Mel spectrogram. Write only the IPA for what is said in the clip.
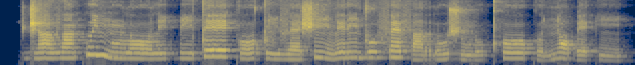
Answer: d͡ʒã˨ vã˨ kʷi˦ŋũ˨loː˨li˨ k͡pi˨teː˦ko˨˦ti˨ vɛ˨ʃĩ˦˨lɪ˦ ɾĩ˦du˦ fɛ˦fa˨ ru˨˦ʃũ˨ɾu˨ kʰoː˦kʊ˨ ɲɔ˦˨ɓe˨kĩ˨

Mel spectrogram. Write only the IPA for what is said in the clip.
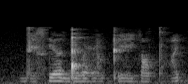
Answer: de̤ɬ ɾʲɜŋ͡ǃu ʕṳkʼe̤ʎɜ tˤe̤

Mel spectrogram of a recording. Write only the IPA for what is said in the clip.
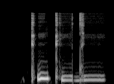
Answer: kʼĩ˦ kʼi˨diː˦

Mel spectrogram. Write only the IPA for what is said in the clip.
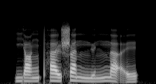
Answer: jɑ˧˥ŋpʰa˧˥ɪ̯ʂa˥˩nn̪y˧˥n n̪a̰˨˩˦ɪ̯

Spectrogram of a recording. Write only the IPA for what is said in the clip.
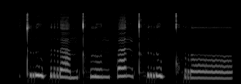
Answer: tru˥˩ʔ ra˨˩mkʰlu˧npa˥˩n kʰru˥˩ʔ kʰrɔː˧

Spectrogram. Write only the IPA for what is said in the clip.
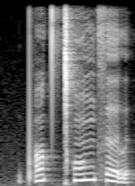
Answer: pʼə̃tˤ ǀʰɔ̃ŋsɛl

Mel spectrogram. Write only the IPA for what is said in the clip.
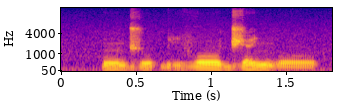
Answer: ũ˨d͡ʒu˨ ɓi˨˦voː˦d͡ʒɛ˦ ɲoː˨

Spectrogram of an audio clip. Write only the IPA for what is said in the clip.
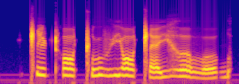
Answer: ǁi˥˨ʈʰɔ˥˨ ǁu˧˥˧vjɔ˥˨ǁɛ˩˥j ɣɤ˥˨βo˩˥ɡ

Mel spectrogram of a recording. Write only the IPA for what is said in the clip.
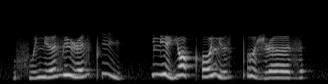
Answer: xʷɪ˩˧lʲɜ˨˥z i˥˩ɭɛ˨˥zpʰi˥˩ | lʲɛ˥˩jɒ˥˩ kʰɔ˨˥lʲʊ˩˧z pʼʊ˥˩zɭɜ˧z

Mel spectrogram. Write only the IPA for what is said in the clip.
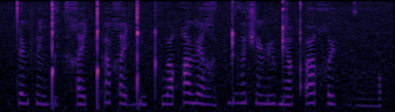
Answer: tɛɳfẽɡ͡ǃe̤kχe ǃʼə̃χeɡ͡ǃyʈʰu qɛɳeʁə̤k ɖʱə̃ʃẽɳɾyɖĩ qʼyχyk ɡɔ̤

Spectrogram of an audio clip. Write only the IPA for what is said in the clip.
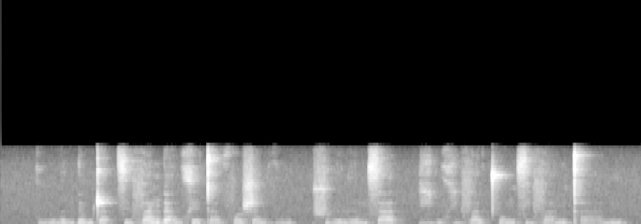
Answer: ku˨˩˦mwə˨˩˦m ɗə˨˩˦mʈa˨˩t̚sɨ˧ va˧˥ŋ ɗa˨˩˦wxɛ˨˩˨ t̪a˨˩˨wfɔ˨˩ ʂa˧nvu˧˥ | ʂu˨˩ə̯ɹəː˧˥msa˦˥t̚ | ɣi˨˩˦w xi˨˩˨va˨˩wt̪ʰo˧ŋsi˧˥ va˨˩˦ŋt̪ʰa˨˩˦n

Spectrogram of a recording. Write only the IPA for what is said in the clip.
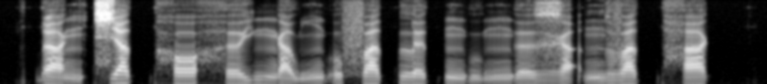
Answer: ɗa˧˩ŋt͡ɕa˦˥t̚hɔ˧ həː˨˦jŋa˧˩wŋo̰˧˥fa˦˥t̚ lə˦˥t̚ŋu˧˩ŋəː˨˦ ɣa̰˧˥n va˦˥t̚ha˦˥k̚

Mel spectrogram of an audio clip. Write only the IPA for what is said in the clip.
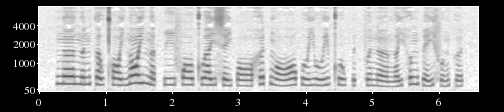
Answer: n̪œː˧ n̪ɵ˨˧nkɐ˨˧wt̪ʰɔː˨jn̪ɔː˥j n̪ɐ˨t̚piː˧ fɔː˧kʷʰaː˧j se˨jpɔː˨ hɵ˥t̚ŋɔː˨˥ puː˨˧juː˨˥jkʷʰɐ˧w pɪ˨k̚fɵ˧n œː˨ŋɐ˥j hʊ˥ŋpe˨˥jfʊ˨˥ŋ kɵ˨˥t̚

